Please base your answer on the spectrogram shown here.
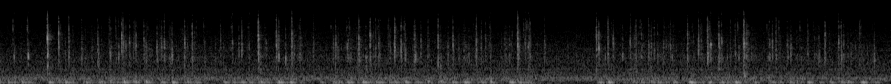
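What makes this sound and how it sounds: Fingertips of one hand tap rapidly on the keys of a solid, black, low-profile plastic computer keyboard resting on a desk mat. The result is a quick, continuous run of light, bright clicks with short, dry decay over a steady low hum.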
